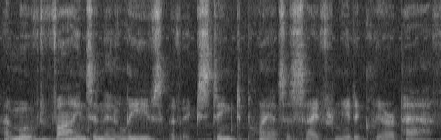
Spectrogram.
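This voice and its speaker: A man reading his own story aloud in a plain way, his voice jumping higher for the quoted thoughts. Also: steady tone, moderate pace, darkish tone, a little hiss or hum. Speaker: fanfiction reader.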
